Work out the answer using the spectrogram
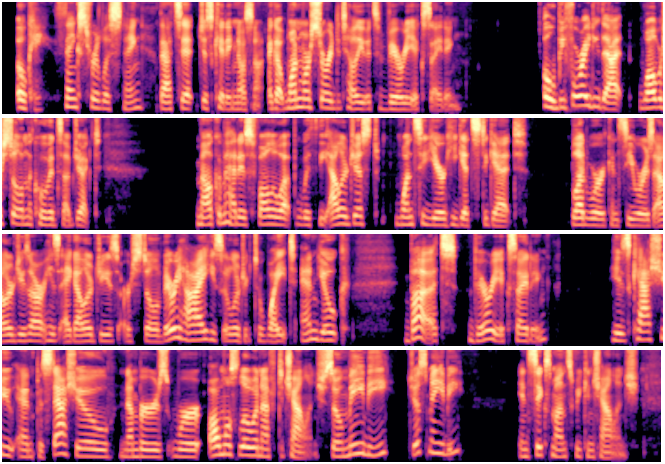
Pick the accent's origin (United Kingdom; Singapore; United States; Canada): Canada; accent: Canadian; my fucking Canadian accent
